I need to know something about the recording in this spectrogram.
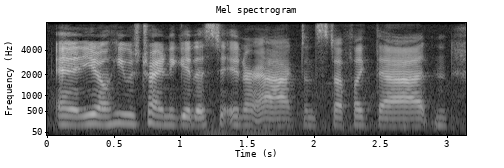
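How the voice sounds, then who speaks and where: A woman's voice: on the low side, fairly even intonation, quick pace, fairly bright tone, slight background noise. A woman co-hosting a casual review, talking informally and candidly as she recalls what happened. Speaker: co-host of a haunted attraction review. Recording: music under the talk.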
